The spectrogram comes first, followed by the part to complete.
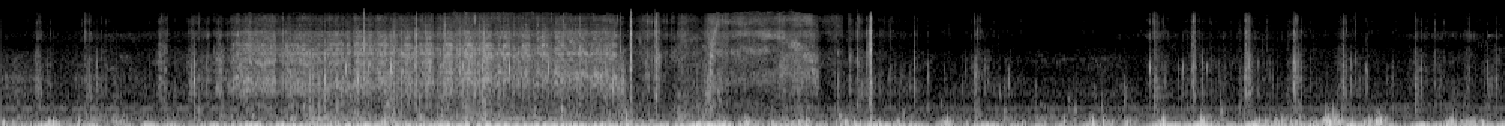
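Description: Baitcasting reel being cranked to retrieve line: a fine, fast whirring begins about two seconds in and runs for about five and a half seconds, then stops, followed by a sharp click. Low bumps sound throughout.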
